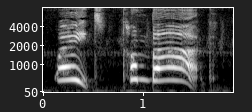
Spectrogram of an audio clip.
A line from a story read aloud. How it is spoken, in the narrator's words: yelled the porcupine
